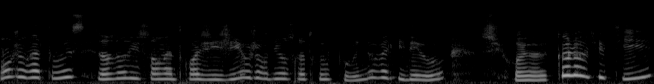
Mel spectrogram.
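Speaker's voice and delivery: put-on squeaky, very high, tiny little kid voice. Recalling an old channel, imitating own old little-kid gamer voice. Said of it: "j'avais encore une toute petite voix".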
